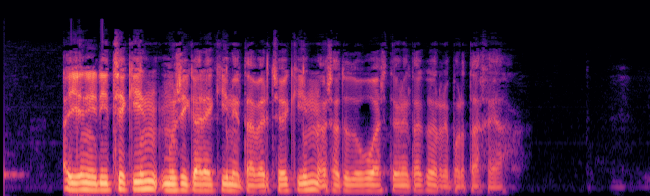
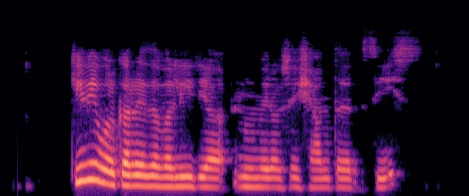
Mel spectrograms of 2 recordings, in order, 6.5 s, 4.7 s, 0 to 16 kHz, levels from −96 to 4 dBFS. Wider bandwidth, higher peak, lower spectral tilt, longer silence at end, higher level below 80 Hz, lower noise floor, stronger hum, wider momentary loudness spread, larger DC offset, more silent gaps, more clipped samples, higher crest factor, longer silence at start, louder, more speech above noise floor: about the same, 7.6 kHz vs 7.6 kHz; first, 0 dBFS vs -4 dBFS; about the same, -7 dB/octave vs -7 dB/octave; first, 1.45 s vs 0.65 s; first, -58 dBFS vs -76 dBFS; first, -80 dBFS vs -65 dBFS; neither; about the same, 16 LU vs 15 LU; neither; neither; neither; about the same, 16 dB vs 18 dB; about the same, 0.65 s vs 0.7 s; first, -15 LUFS vs -22 LUFS; first, 65 dB vs 43 dB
